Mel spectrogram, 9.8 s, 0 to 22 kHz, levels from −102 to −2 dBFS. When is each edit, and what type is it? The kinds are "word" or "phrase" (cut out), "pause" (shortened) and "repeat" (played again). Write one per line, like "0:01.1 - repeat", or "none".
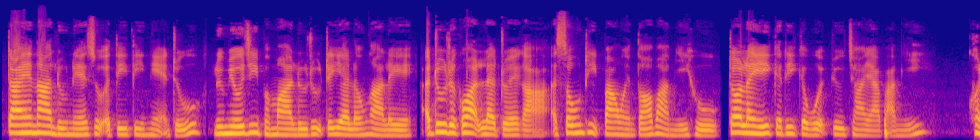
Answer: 0:02.1 - pause
0:04.2 - pause
0:07.2 - pause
